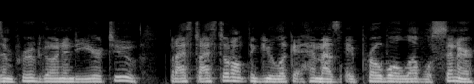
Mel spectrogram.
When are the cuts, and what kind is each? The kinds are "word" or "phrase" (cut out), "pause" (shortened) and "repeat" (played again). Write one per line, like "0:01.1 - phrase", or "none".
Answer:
0:02.0 - repeat
0:03.4 - word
